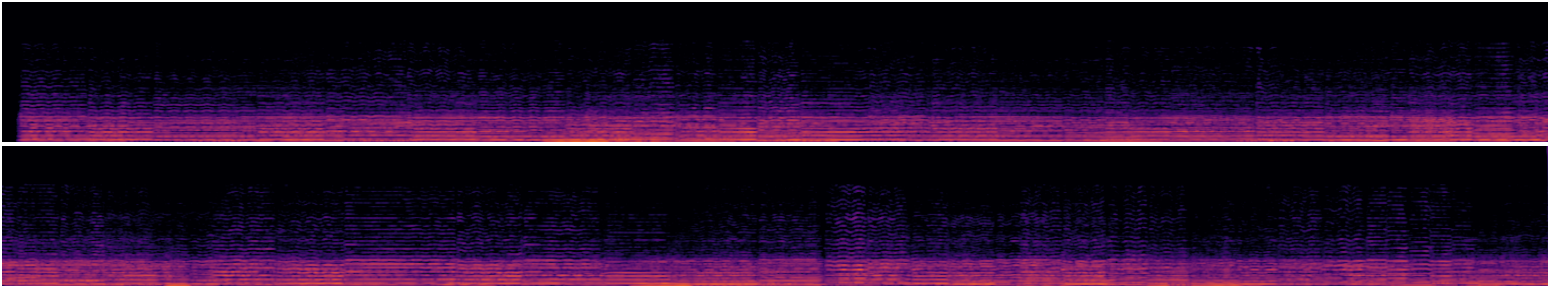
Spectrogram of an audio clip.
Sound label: violin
